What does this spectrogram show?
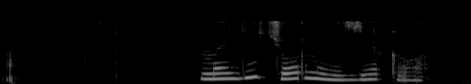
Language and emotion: Russian, sad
